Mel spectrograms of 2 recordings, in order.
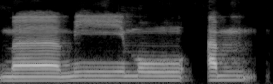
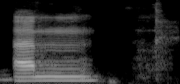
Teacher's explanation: Huruf mim itu memiliki sifat tawas ya. Jadi tidak tertahan.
